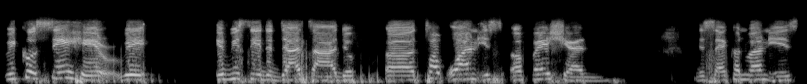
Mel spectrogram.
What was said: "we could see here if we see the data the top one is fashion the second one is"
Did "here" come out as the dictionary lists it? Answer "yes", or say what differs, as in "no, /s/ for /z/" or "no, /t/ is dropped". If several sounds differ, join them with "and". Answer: no, /w/ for /ɹ/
